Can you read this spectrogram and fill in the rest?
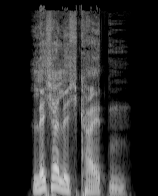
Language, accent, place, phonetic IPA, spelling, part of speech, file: German, Germany, Berlin, [ˈlɛçɐlɪçkaɪ̯tn̩], Lächerlichkeiten, noun, De-Lächerlichkeiten.ogg
- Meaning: plural of Lächerlichkeit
